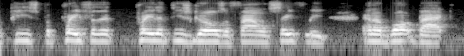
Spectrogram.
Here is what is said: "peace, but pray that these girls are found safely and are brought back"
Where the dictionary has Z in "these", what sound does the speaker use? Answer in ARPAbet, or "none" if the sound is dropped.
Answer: Z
